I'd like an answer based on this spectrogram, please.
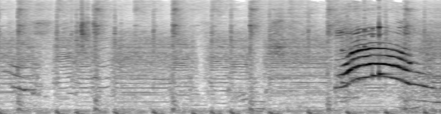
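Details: Domestic cat in a home shared by four cats, where Usopp and Sanji gang up on and bully Chopper. One drawn-out, arching meow rises and falls near the end over steady rhythmic background music.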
